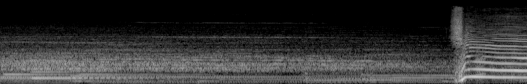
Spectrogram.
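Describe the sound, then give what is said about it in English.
A group of people shouts together loudly and steadily for several seconds, then the crowd erupts into a sharper, louder rising yell near the end; the crowd is split into groups by month, each shouting in turn. “Okay, I'm trying to find out which group is shouting the loudest, but July.”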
